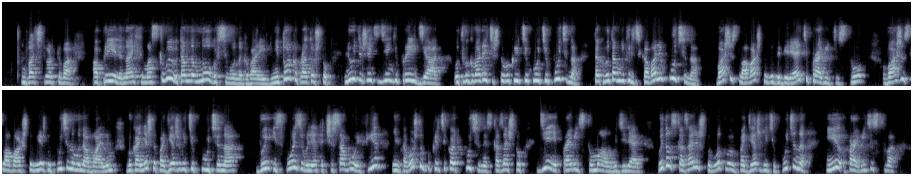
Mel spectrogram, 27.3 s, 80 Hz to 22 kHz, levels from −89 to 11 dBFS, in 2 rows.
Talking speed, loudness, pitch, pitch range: 175 wpm, -18 LUFS, 235 Hz, 215-280 Hz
